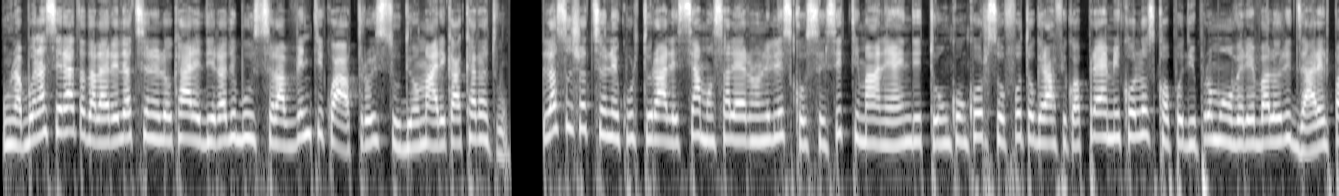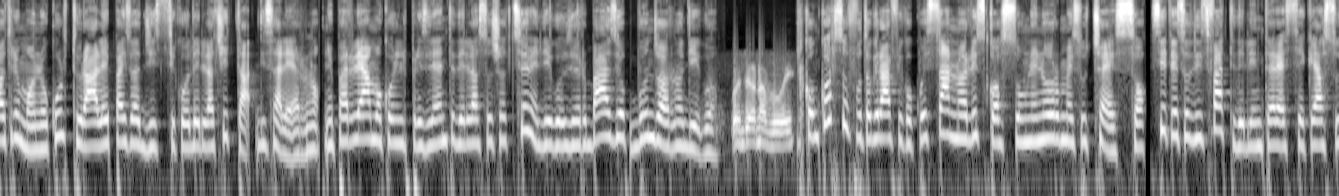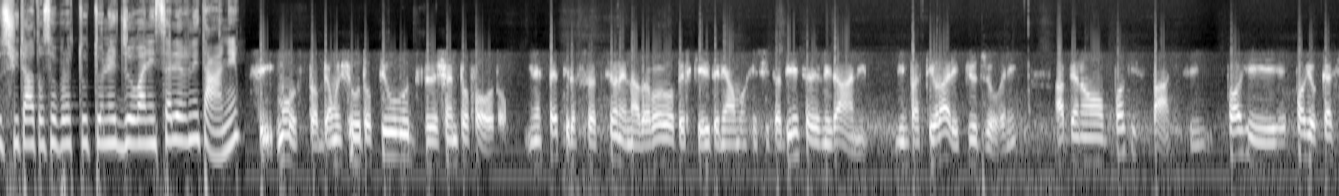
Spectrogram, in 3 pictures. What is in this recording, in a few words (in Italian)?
news locali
